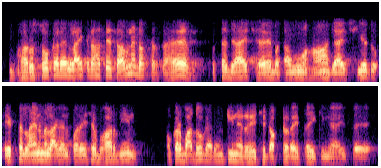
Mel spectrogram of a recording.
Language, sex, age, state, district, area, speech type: Maithili, male, 18-30, Bihar, Purnia, rural, conversation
